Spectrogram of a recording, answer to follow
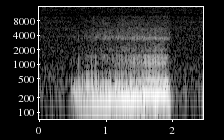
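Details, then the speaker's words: Sleeping Dachshund snoring the day after eating cupcakes: a single drawn-out, rattling, slightly tonal breath sound lasting about a second and a half. "nora's very sleepy she's a very snorri dog she's digesting all those cupcakes she ate yesterday"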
